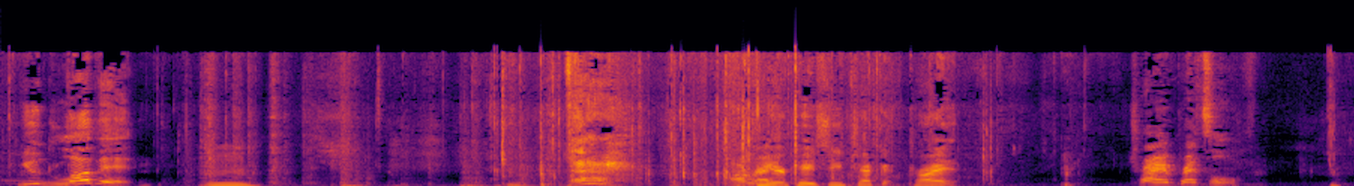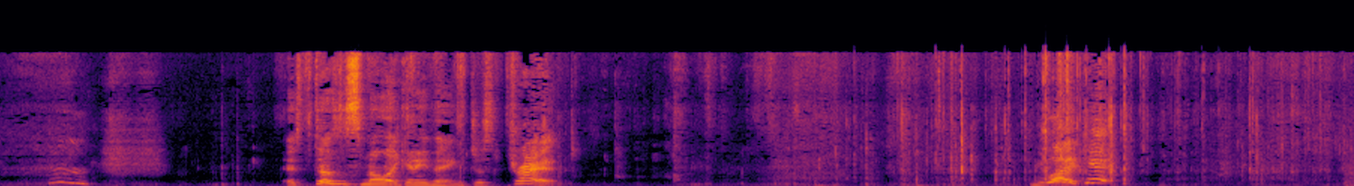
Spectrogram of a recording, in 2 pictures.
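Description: A paper packet rustles as it is torn open.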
